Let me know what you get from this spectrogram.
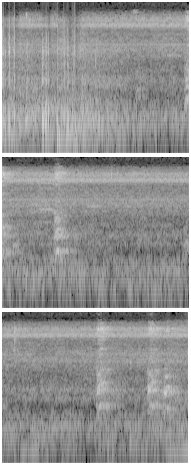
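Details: On the last night of the Panagbenga festival, a dog barks in short, spaced bursts at fireworks, against a steady background rumble after the fireworks bangs.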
